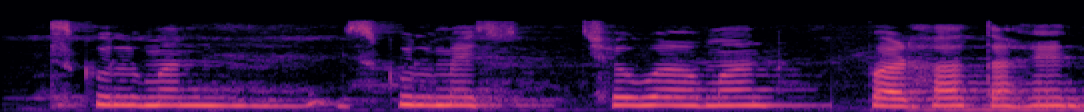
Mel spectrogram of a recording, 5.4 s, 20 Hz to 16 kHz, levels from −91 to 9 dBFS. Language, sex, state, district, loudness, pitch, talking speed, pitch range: Chhattisgarhi, female, Chhattisgarh, Balrampur, -31 LUFS, 255 Hz, 90 wpm, 245-260 Hz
